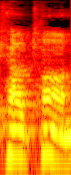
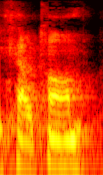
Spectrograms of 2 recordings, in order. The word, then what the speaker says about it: khao tom: out of my house now when you make cow tom you have two choices you can have thick and porgy cow tom which means you don't use as much water or you can have soupy cow tom by adding a little more water k-8 cow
